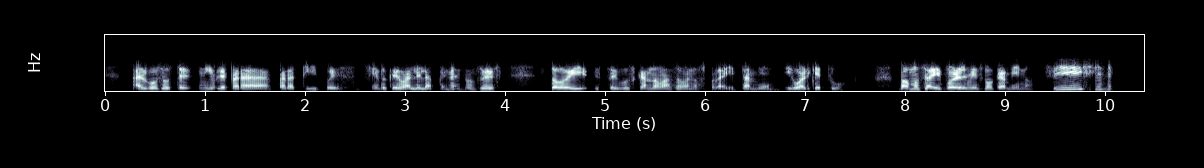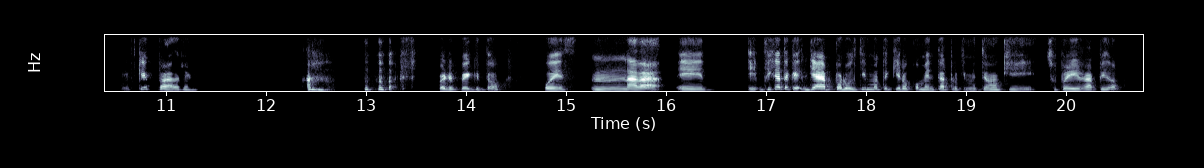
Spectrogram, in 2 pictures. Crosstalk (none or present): none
